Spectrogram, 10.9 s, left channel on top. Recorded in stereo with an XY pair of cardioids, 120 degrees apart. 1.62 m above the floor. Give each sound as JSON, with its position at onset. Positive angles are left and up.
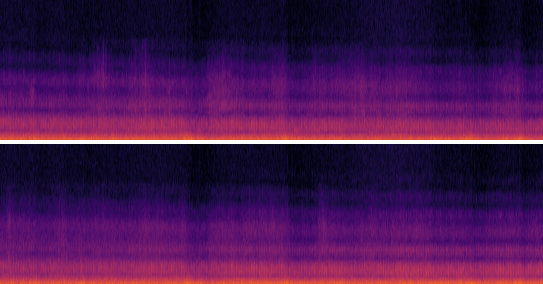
{"t": 0.0, "sound": "a vehicle", "azimuth_deg": 10}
